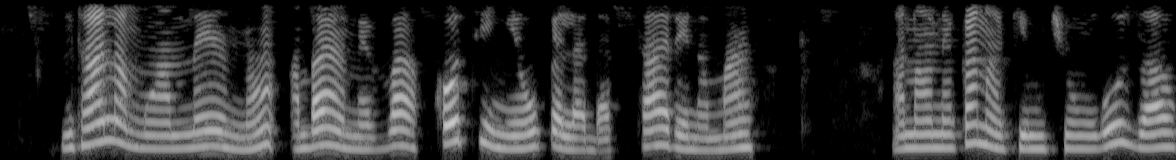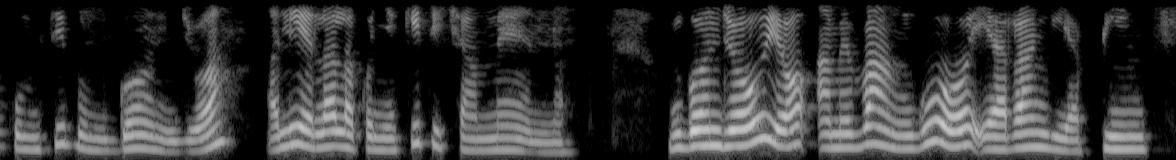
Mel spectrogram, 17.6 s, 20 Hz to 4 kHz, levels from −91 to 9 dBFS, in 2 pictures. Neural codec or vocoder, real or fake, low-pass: none; real; 3.6 kHz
